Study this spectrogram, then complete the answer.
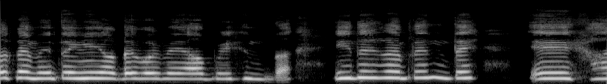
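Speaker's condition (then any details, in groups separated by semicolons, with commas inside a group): Cerebral palsy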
